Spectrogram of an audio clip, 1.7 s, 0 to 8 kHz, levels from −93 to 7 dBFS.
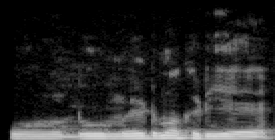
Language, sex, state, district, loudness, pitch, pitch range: Rajasthani, male, Rajasthan, Churu, -14 LUFS, 120 Hz, 115-125 Hz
